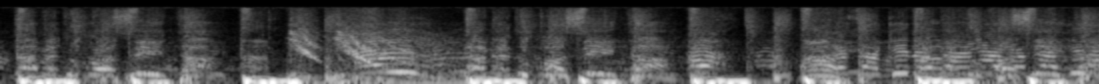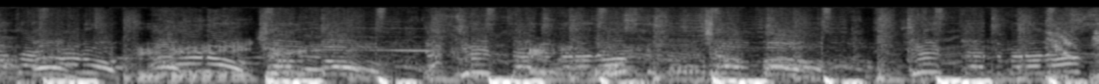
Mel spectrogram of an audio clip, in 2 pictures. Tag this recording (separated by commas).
Music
